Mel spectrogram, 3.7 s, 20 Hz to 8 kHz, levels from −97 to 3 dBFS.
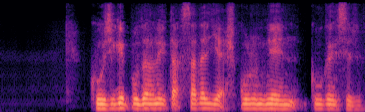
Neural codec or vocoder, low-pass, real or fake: codec, 16 kHz in and 24 kHz out, 0.4 kbps, LongCat-Audio-Codec, fine tuned four codebook decoder; 7.2 kHz; fake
